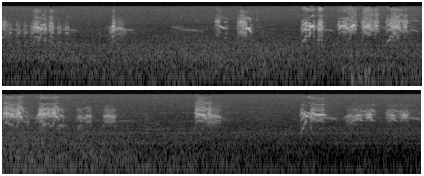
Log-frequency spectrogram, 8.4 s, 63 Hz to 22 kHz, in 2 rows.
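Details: Roseate terns give harsh, rasping calls in short bursts, some close together and others a second or two apart, over a steady low rumble of wind or surf, recorded 27 August 2022.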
